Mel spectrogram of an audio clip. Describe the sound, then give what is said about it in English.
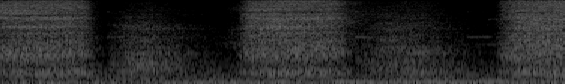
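Rhythmic breathing in a guided breathing exercise: deep, loud breaths in alternate with softer breaths out, forming three strong breathy hisses separated by two quieter ones. “So it's a big inhale and a soft exhale. We'll do it rhythmically together. It sounds like this.”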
